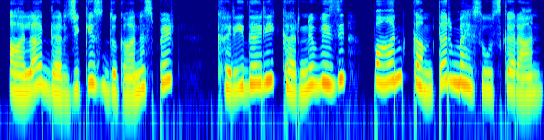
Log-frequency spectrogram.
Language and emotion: Kashmiri, fearful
